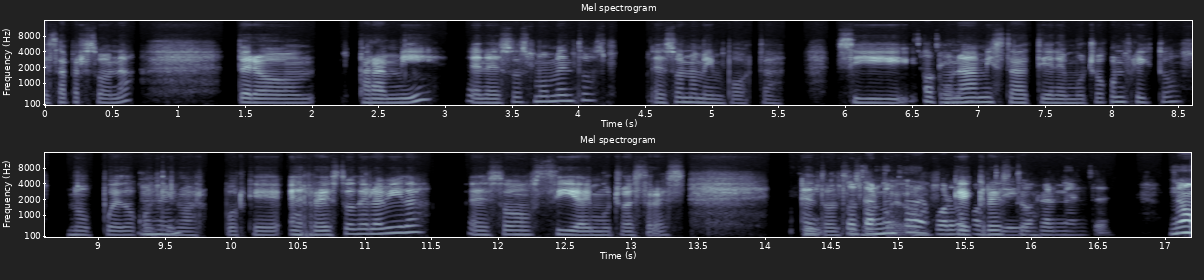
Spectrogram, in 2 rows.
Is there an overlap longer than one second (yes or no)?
yes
